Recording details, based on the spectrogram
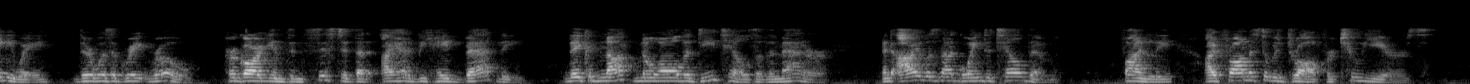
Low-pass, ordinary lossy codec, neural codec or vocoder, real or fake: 5.4 kHz; Opus, 64 kbps; none; real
